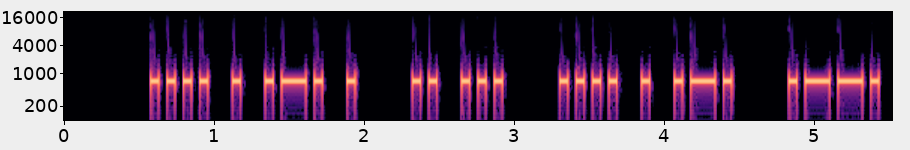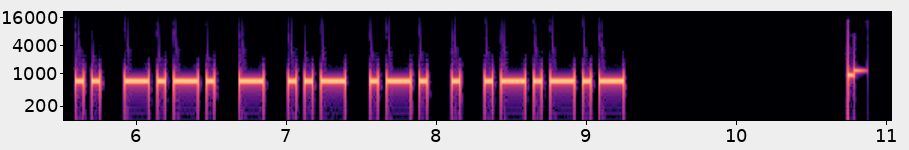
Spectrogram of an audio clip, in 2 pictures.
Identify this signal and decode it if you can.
Morse code, heard as a keyed tone, about 22 wpm, 700 Hz. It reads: HERE IS HER PICTURE.
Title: Sentences from Top 1000 Words - Review Part 1 - 22wpm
